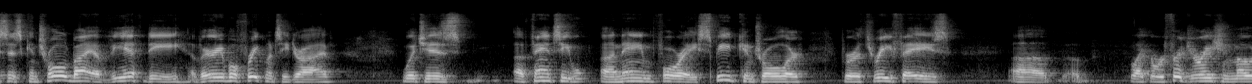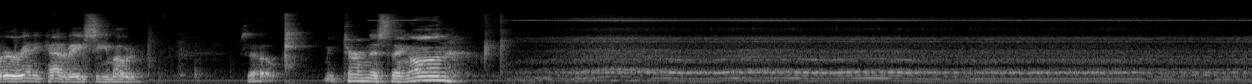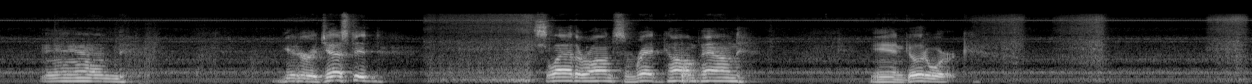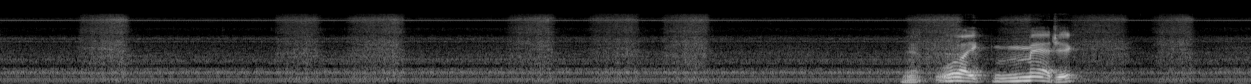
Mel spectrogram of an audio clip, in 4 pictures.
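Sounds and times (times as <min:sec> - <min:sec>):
electric motor hum and whine: 0:00.0 - 0:50.0
wood scrubbing on buffing wheel: 0:17.7 - 0:32.2, 0:33.8 - 0:36.3, 0:37.0 - 0:37.7, 0:38.3 - 0:39.0, 0:40.2 - 0:41.8, 0:42.6 - 0:44.8, 0:46.6 - 0:49.7.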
